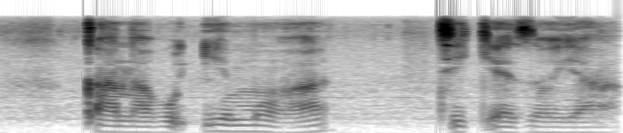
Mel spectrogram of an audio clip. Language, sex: Venda, male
